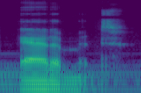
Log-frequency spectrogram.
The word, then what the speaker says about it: adamant: Adamant. Adamant. A-D-A-M-A-N-T. Stress the first syllable, adamant. Yeah. And remember that American English quicked in sound between vowels, like in Canada.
